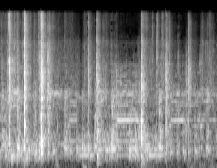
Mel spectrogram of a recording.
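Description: Toy electric guitar playing electronic guitar notes, with sharp plastic clicks and taps as it is strummed and pressed.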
